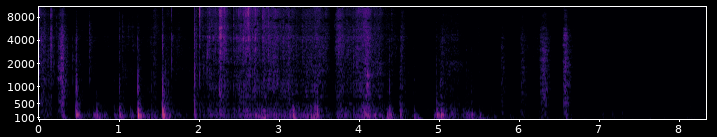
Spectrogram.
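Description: Plastic mailing bag rustling and crinkling as T-shirts are handled and packed away, with a few sharp knocks and clicks, stopping about seven seconds in.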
